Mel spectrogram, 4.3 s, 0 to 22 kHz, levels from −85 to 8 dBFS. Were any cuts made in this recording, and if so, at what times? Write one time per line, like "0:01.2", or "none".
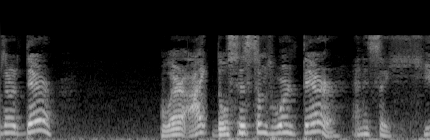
0:01.6
0:02.1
